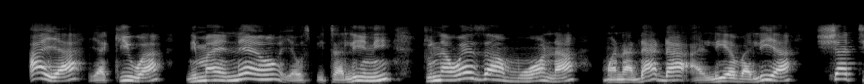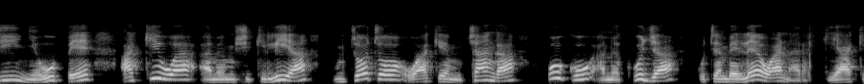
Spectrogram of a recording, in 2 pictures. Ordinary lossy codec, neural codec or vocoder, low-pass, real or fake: AAC, 48 kbps; none; 7.2 kHz; real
